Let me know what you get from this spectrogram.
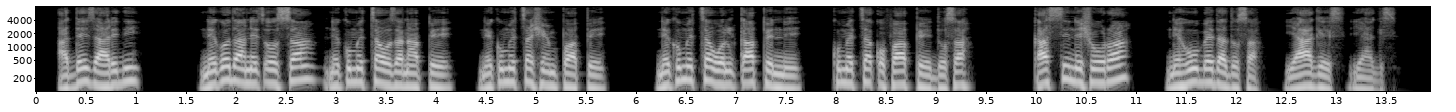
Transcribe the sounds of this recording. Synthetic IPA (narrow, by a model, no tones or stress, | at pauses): ʔɐ̰d̪ːɛjzaːɾɪd̪ɪ | nɛɡɔd̪aːnɛt͡sʼo̞ːsːaːnɛkʊmɛt͡sːɐwɔzɐnaːpːɛ | nɛkʊmɛt͡sːɐʃ̬ɛmpːʊaːpːɛ | nɛkʊmɛt͡sːɐwɔlkʼːaːpːɛnːɛ | kʊmɛt͡sːɐkʼɔfaːpːɛd̪ɔsɐ | kʼɐsːɪnɛʃo̞ːɾaː | nɛɦuːɓɛd̪ɐd̪ɔsɐ | jaːɡe̞ːsjaːɡɪs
